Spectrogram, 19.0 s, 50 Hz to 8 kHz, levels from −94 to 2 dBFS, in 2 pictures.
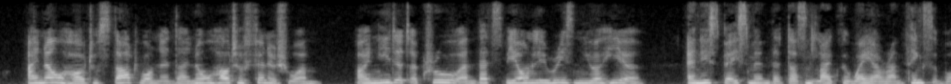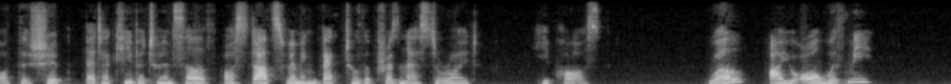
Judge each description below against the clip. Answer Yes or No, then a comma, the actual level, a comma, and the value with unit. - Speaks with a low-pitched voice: No, high, 205 Hz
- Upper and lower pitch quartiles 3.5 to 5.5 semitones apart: No, average, 2.7 semitones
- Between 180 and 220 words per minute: Yes, average, 185 wpm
